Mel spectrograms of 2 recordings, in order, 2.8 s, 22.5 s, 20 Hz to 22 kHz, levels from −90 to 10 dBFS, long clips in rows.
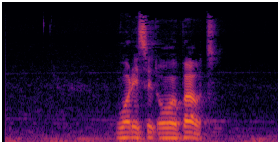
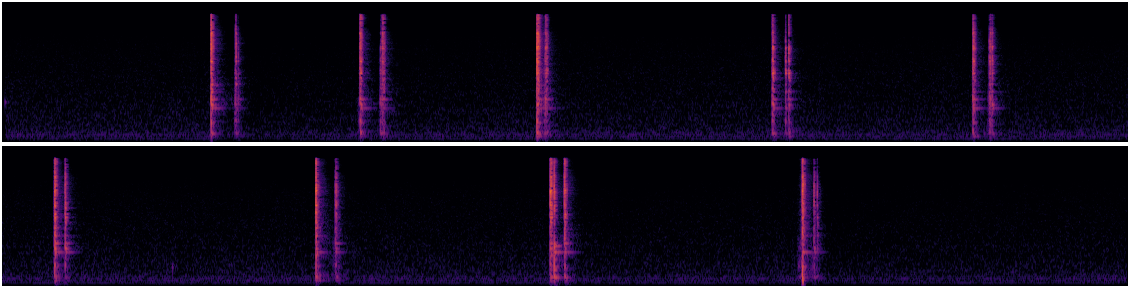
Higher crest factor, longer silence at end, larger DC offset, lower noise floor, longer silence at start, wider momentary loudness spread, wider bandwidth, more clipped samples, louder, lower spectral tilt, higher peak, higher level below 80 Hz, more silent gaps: second, 20 dB vs 36 dB; second, 0.1 s vs 3.1 s; neither; second, -46 dBFS vs -71 dBFS; second, 0.05 s vs 2.1 s; second, 14 LU vs 20 LU; about the same, 16 kHz vs 15.5 kHz; neither; first, -24 LUFS vs -27 LUFS; first, -4.5 dB/octave vs 1.5 dB/octave; second, -8 dBFS vs 0 dBFS; first, -48 dBFS vs -88 dBFS; neither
